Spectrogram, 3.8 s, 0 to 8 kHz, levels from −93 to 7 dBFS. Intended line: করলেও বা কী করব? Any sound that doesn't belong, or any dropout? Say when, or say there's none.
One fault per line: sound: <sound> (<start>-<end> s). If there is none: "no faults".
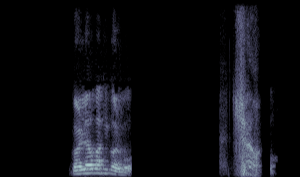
sound: sneeze (2.7-3.3 s)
